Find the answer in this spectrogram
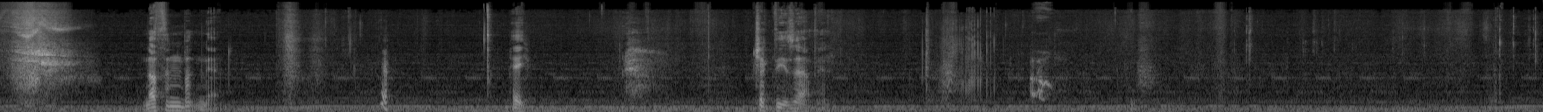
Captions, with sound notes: (Bix imitates whoosh of a ball) - Nothing but net. (Frank chuckles) - Hey, check these out man. (pocket zips open)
